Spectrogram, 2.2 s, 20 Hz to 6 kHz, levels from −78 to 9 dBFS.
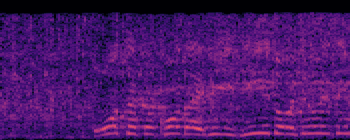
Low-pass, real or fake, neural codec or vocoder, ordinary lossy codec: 5.4 kHz; fake; vocoder, 22.05 kHz, 80 mel bands, HiFi-GAN; MP3, 32 kbps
